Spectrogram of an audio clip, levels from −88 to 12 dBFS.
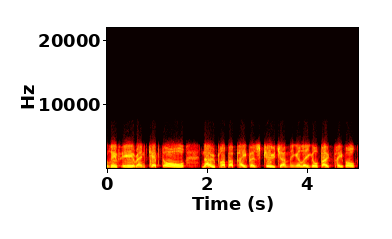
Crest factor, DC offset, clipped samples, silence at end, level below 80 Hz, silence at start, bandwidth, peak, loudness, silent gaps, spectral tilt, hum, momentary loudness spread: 12 dB; under 0.1%; under 0.1%; 0.1 s; -72 dBFS; 0 s; 4.3 kHz; -4 dBFS; -16 LUFS; none; -7 dB/octave; none; 5 LU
